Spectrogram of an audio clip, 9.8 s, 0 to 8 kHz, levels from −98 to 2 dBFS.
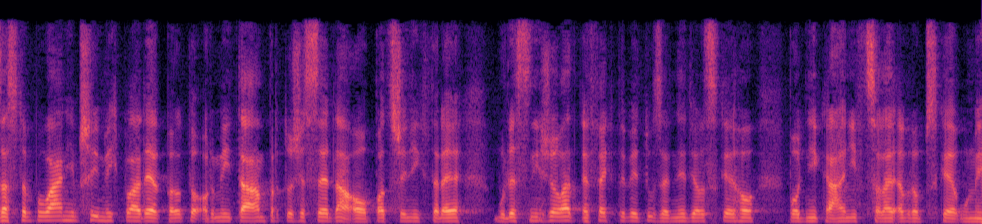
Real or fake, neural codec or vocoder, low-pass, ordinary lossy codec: fake; codec, 16 kHz, 0.8 kbps, ZipCodec; 7.2 kHz; MP3, 64 kbps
